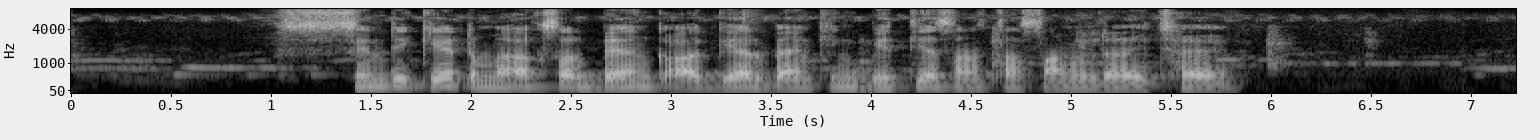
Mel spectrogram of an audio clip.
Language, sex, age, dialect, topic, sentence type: Maithili, male, 25-30, Eastern / Thethi, banking, statement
